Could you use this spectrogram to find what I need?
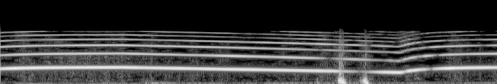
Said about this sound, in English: You might have to give her the siren.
